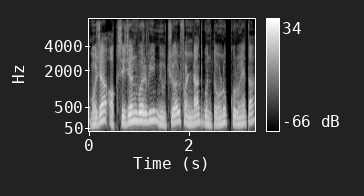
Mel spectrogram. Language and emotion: Goan Konkani, neutral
